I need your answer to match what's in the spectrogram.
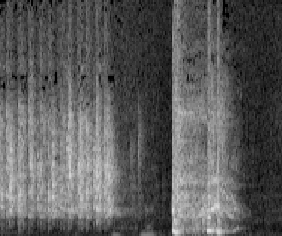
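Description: Dice rattle and clatter in two bursts: a long, steady shaking that fades out, a brief pause, then a louder tumbling roll that settles after a few sharp knocks. No one speaks.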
